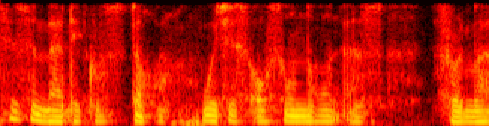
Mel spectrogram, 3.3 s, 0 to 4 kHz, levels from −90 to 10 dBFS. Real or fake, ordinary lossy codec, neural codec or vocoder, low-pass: fake; none; codec, 16 kHz, 8 kbps, FunCodec, trained on Chinese and English, 25 frames a second; 3.6 kHz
